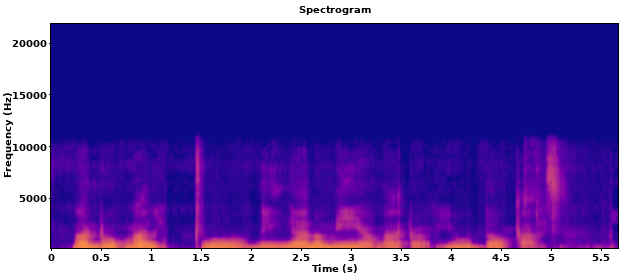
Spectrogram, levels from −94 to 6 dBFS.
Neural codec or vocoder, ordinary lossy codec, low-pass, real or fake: codec, 24 kHz, 0.9 kbps, WavTokenizer, medium music audio release; none; 10.8 kHz; fake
